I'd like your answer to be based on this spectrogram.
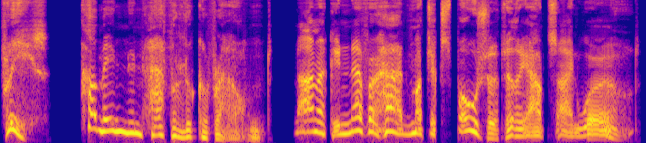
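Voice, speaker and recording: An actor playing an eccentric, jolly old scholar in a video game, with a gravelly, aged voice and a courtly, lecturing way of talking. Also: male voice, sits high, wildly swooping pitch, a bit bright, no room sound, studio quality, full character voice. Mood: jovial, welcoming. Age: older. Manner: courtly, lecturing, with drawn-out musing. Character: eccentric, jolly old male sage and scientist. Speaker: planetology scholar and teacher. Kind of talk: theatrical video game character acting.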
